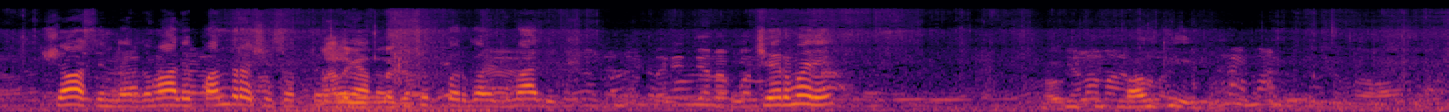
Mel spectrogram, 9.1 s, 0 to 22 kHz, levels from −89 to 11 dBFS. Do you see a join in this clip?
no; 0 cuts

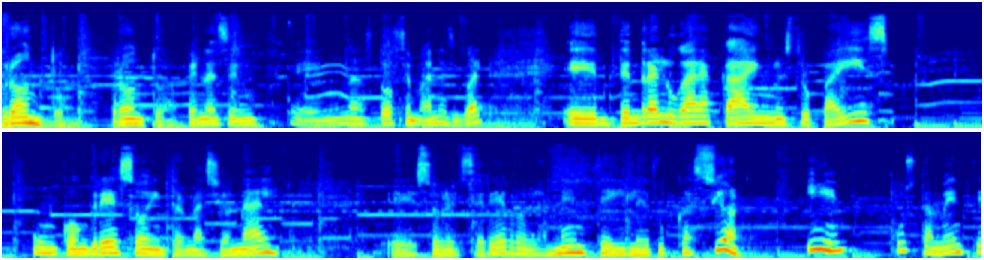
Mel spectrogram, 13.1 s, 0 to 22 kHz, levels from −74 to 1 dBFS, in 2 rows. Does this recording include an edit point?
yes; 1 cut; at 9.9 s

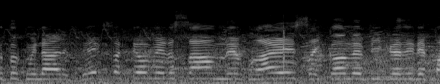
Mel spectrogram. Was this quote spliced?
no; 0 cuts

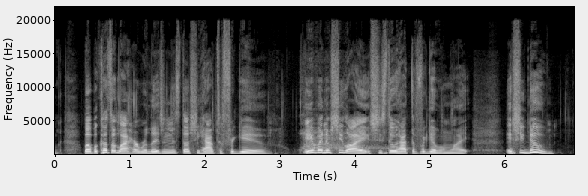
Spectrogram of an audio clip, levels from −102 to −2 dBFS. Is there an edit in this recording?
no; 0 cuts

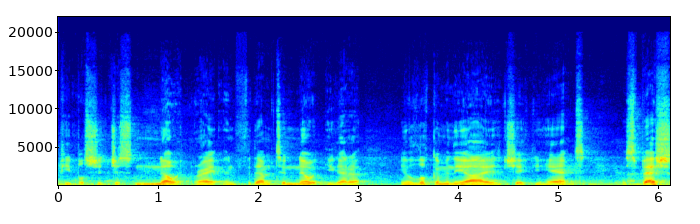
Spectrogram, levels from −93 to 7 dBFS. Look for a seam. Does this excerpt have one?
no; 0 cuts

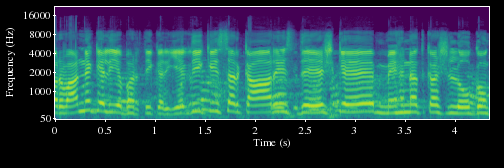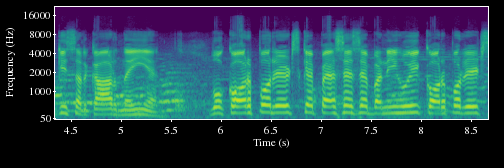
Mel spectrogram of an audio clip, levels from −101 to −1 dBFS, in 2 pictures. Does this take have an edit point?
yes; 1 cut; at 1.3 s

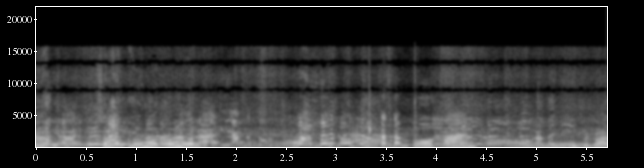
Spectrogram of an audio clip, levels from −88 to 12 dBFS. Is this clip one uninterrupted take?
yes; 0 cuts

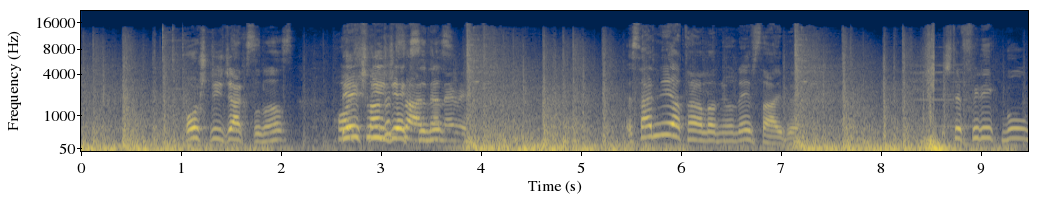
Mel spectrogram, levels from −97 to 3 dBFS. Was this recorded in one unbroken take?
yes; 0 cuts

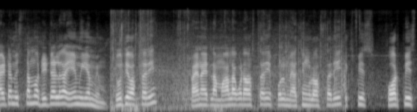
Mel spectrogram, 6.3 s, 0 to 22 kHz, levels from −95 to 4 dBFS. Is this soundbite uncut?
no; 2 cuts; at 1.6 s, 5.2 s

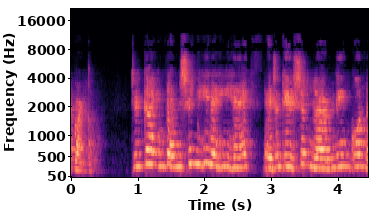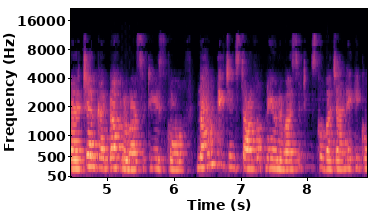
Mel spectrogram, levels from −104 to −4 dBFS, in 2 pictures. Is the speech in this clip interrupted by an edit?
yes; 1 cut; at 5.3 s

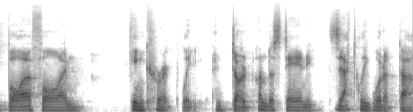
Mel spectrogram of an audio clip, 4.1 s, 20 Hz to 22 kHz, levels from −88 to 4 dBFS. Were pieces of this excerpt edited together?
no; 0 cuts

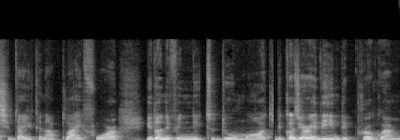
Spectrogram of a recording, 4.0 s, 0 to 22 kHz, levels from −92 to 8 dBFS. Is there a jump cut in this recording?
yes; 1 cut; at 2.8 s

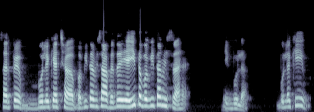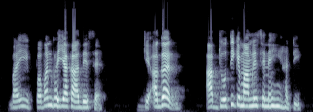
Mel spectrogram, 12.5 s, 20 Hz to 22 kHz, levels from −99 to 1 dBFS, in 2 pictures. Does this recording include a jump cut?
no; 0 cuts

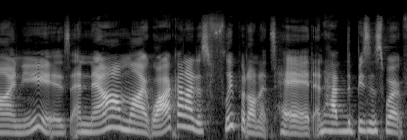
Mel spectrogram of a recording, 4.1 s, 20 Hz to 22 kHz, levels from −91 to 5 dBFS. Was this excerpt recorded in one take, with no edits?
yes; 0 cuts

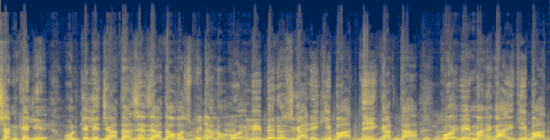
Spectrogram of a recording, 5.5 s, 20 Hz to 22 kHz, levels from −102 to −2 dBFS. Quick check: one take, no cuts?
no; 1 cut; at 2.2 s

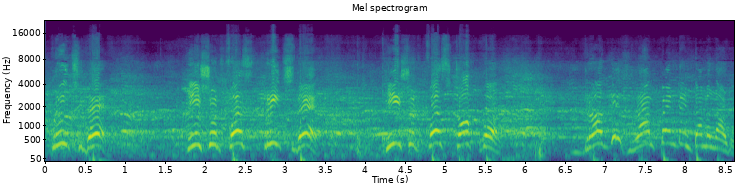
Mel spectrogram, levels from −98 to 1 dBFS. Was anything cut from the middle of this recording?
no; 0 cuts

